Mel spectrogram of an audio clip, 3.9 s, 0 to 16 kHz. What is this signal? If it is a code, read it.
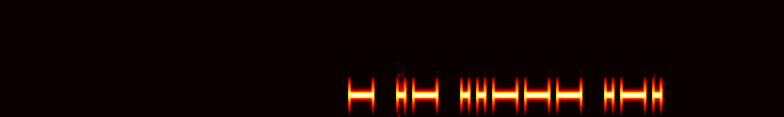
Morse code, heard as a keyed tone, about 30 wpm, 700 Hz. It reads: TA2R
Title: DXCC-100 Call Signs - 4 Characters - 30wpm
